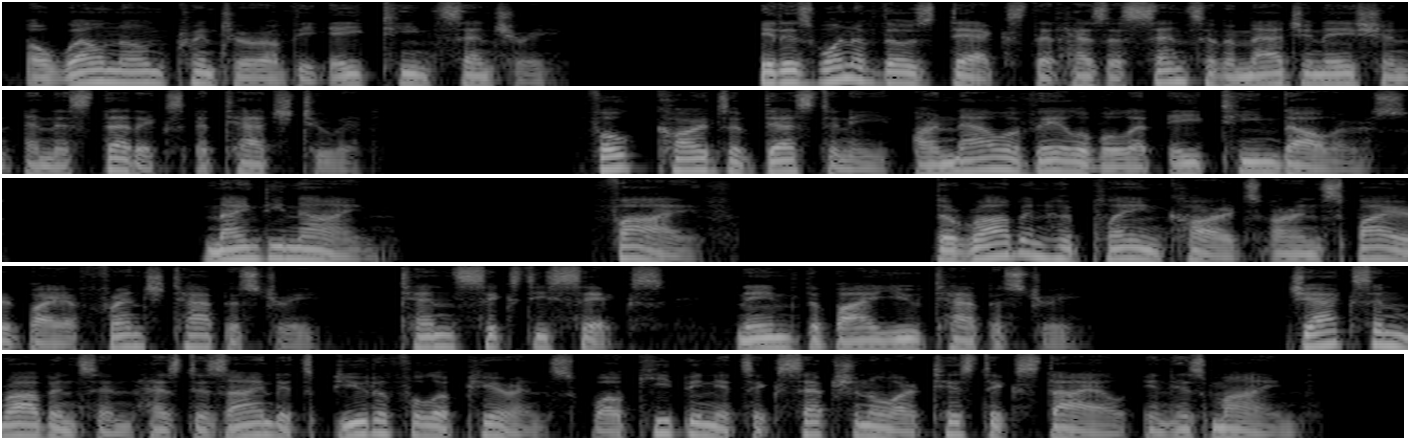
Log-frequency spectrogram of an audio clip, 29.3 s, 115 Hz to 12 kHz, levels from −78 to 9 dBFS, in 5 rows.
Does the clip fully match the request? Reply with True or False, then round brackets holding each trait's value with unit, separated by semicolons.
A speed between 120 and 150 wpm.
True (135 wpm)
